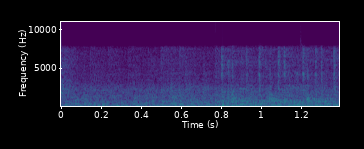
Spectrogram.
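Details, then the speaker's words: Honda CD 70 type single (described as a Chinese bike) idling at startup before repair: a loud, busy metallic clatter over the exhaust beat. The cause is a worn timing chain and sprockets, which are being replaced with a new set. "ये दोस्तों जो ख़तरनाक आवाज़ motor bike की मैंने सुनाई है ये टाइमिंग चैन और गोटेस की फारिग थी, इनकी आवाज़ थी।"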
